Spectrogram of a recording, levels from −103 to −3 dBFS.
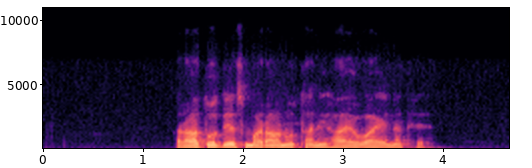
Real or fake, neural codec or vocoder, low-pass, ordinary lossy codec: real; none; 7.2 kHz; Opus, 32 kbps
